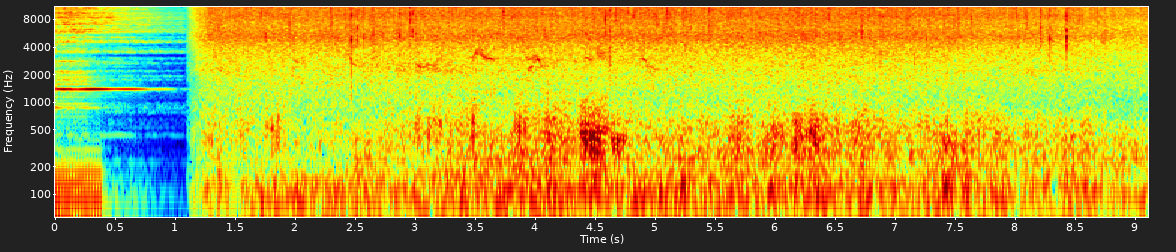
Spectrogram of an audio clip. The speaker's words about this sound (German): Erholungssuchende, Waldsportaktive und Naturmenschen werden leider oft genug von Gewittern ausgerechnet beim Waldbesuch überrascht.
